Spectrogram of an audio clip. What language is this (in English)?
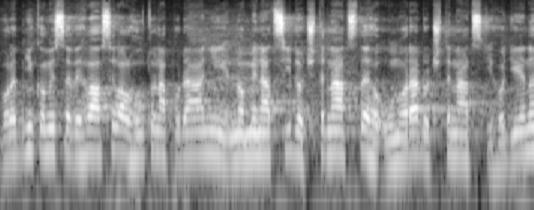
Czech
